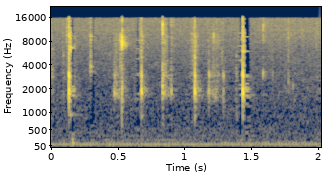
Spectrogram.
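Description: Light, irregular clicks and ticks of a small plastic pump bottle of gel moisturizer being handled and pumped, about ten small clicks in two seconds.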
